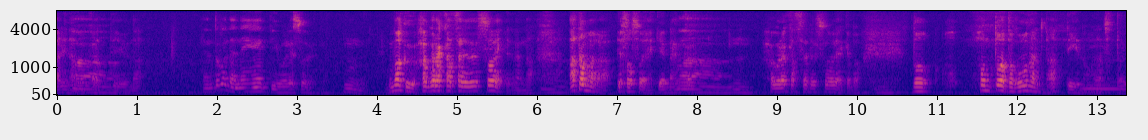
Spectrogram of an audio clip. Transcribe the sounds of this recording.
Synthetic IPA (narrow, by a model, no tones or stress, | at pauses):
aɾʲinao̞kat̪ːe̞jɯ̟̰ːna | nãnt̪okod̪anet̪ːeiβaɾe̞soːjone | ɯ̟̃ɴ | ɯ̟makɯ̟haɡɯ̟ɾakat͡sɨ̥saɾe̥soːjake̞d̪oãnaat̪amaɡa̰jososoːjakenãŋkaɯ̟̃ɴhaɡɯ̟ɾakat͡sɨ̥saɾesoːjake̞d̪o̞d̪o | h | hõnt̪o̞βad̪o̞ɡoːnãnd̪at̪ːe̞jɯ̟ːno̞̰at͡ɕo̥t̪ːo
